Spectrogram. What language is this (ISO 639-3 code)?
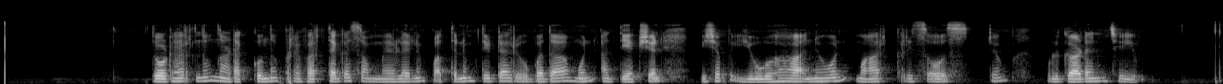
mal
